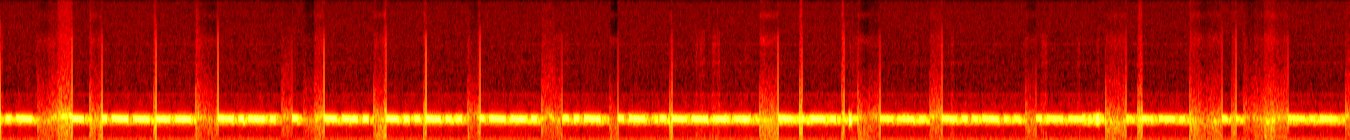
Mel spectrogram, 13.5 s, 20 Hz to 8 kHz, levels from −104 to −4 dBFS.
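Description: From 0.38 to 6.72 s, 7.60 to 9.42 s and 10.26 to 13.51 s the sound turns choppy. About 1.56 s, 0.56 s and 1.2 s are lost, likely sound chopped by the voice detector and replaced with comfort noise. The call path's audio stops at 8 kHz.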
